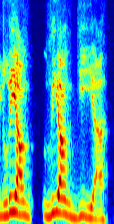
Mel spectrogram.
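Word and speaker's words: L'Anguille: word in chat, and that is not pronounced at all like I thought it would be. Anguilla. So it'd be Leonguilla, apparently. That is, man, there's a lot more syllables in there than I was expecting. French. All right.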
